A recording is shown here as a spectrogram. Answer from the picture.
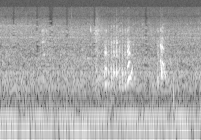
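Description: Faint clicks and scrapes of an orange-winged amazon parrot's beak on a metal spoon and bowl as it eats oatmeal, over a low steady hum.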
